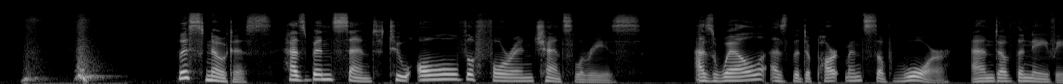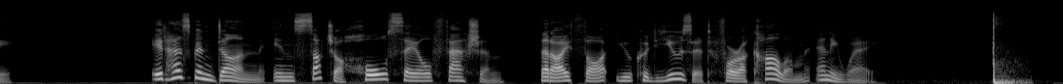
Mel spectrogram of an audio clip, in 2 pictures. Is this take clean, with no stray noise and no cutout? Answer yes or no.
no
